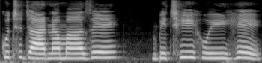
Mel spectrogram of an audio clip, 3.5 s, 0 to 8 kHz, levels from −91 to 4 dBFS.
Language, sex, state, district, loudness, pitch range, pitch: Hindi, female, Madhya Pradesh, Bhopal, -15 LUFS, 235-270 Hz, 245 Hz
